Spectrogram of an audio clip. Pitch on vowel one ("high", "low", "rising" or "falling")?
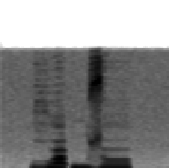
high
